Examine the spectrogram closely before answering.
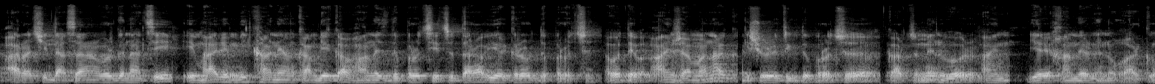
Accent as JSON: {"language": "Armenian", "town": "Stepanakert", "region": "Nagorno-Karabakh", "country": "Azerbaijan", "tie": "born or raised there", "said": "Ասացիք արդեն, ծնվել եմ Ստեփանակերտում, 7 տարեկանից հաճախեցի Ստեփանակերտին նորաբաց գիշերօթիկ դպրոց։"}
